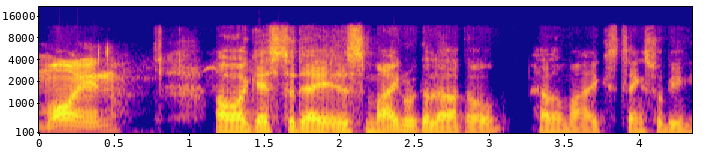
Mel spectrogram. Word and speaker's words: Mike Regalado: hello emma good morning our guest today is migralato hello mike thanks for being here thank you thank you very much and you pronounced my name correctly beautifully nice thank you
